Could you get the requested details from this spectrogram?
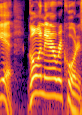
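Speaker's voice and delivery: normal talking voice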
